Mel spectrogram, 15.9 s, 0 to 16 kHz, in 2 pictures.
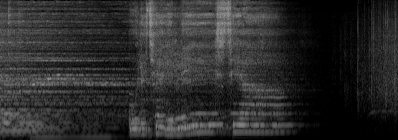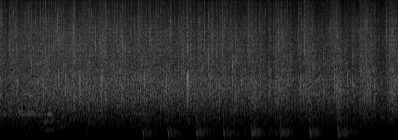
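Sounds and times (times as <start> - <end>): audience applauding: 6.8 - 15.9
rhythmic clapping in unison: 8.8 - 15.9.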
